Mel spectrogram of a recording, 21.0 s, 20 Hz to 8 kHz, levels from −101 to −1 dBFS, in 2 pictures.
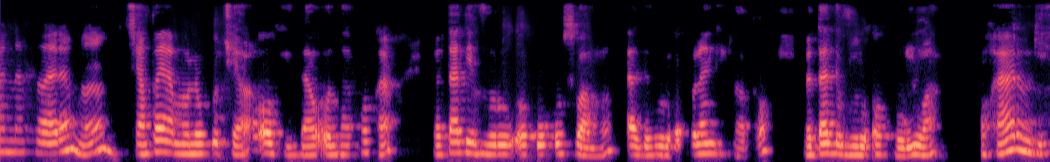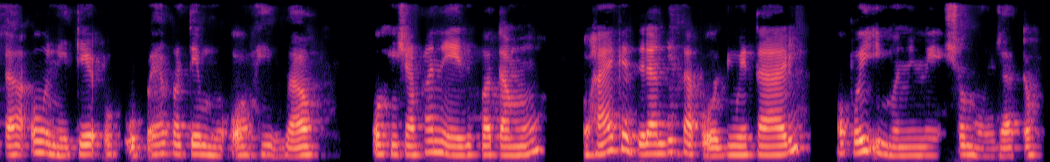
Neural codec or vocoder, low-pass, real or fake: codec, 16 kHz, 4 kbps, X-Codec, HuBERT features, trained on balanced general audio; 7.2 kHz; fake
